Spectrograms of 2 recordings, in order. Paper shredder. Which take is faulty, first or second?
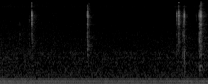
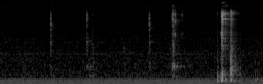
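first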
